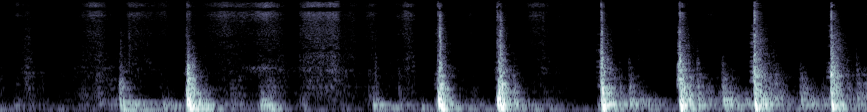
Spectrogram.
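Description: Thin luan plywood shelf being knocked down by hand into a tight fit in a closet: about seven sharp wooden knocks and thunks, coming closer together in the second half.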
